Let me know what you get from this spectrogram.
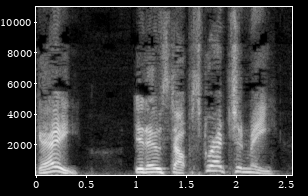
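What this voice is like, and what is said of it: Put-on Australian accent. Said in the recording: “Is that a good Australian? ... It's the accent that does it for me. ... I like the accent.”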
